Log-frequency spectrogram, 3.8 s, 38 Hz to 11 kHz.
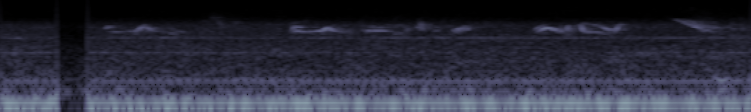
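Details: Eastern bluebirds visiting a birdhouse, 25 February 2023. A string of short, soft warbled notes in small clusters is followed by a falling slur, over a steady low hum.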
